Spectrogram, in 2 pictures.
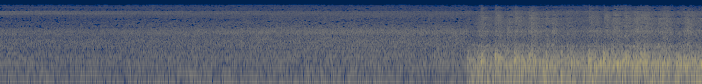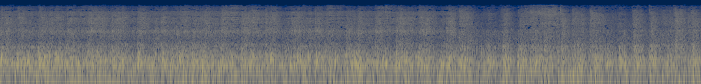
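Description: A steady hiss with a high whine, then, about a third of the way in, a sudden change to a Central Railway EMU suburban local train running along the platform: a loud, continuous clatter and rumble of wheels on rails.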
